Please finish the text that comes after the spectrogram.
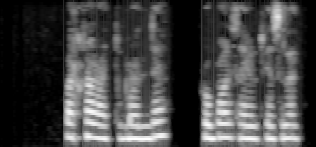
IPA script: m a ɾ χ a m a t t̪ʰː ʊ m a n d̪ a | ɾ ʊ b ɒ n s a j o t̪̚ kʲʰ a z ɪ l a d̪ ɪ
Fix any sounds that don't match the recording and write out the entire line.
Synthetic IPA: m a ɾ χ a m a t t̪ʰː ʊ m a n d̪ a | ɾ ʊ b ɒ n s a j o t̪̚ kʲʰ a z ɪ l a d̪ ɪ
